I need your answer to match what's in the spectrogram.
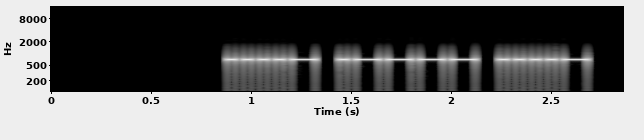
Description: Morse code, heard as a keyed tone, about 30 wpm, 700 Hz. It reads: 414
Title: Numbers - 3-Digit 30wpm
